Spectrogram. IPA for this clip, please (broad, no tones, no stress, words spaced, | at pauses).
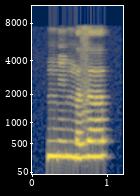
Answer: ŋiŋəzə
